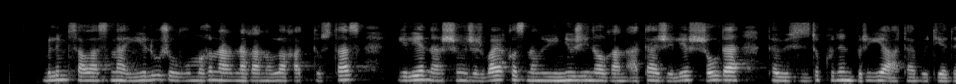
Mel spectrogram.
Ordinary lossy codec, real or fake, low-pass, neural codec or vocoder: none; fake; 7.2 kHz; codec, 16 kHz in and 24 kHz out, 1 kbps, XY-Tokenizer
